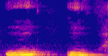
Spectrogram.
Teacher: हमारे होठ जो है वो क्या कर रहे हैं एक गोलाकार ले रहे हैं तो इसलिए इसका उच्चारण स्थान क्या हो जाएगा ओष्ठ हो जाएगा ठीक है इनके उच्चारण से होठ जो है वो अपना आकार बदल रहे हैं तो इसलिए इसका उच्चारण स्थान क्या हो जाएगा ओष्ठ हो जाएगा। · हमारे होठ जो हैं वो एक आकार ले लेते हैं। ठीक है, गोल आकार ले लेते हैं उ तो किसके कारण, ठीक है, उ और उ के कारण हमारे होठ जो है वो क्या कर रहे हैं, एक गोलाकार ले रहे हैं।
